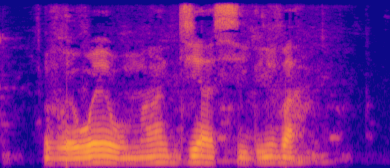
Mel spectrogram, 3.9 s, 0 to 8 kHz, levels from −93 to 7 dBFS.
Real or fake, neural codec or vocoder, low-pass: real; none; 7.2 kHz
